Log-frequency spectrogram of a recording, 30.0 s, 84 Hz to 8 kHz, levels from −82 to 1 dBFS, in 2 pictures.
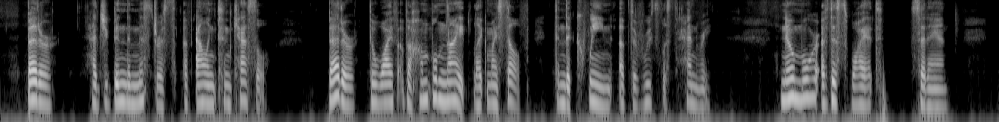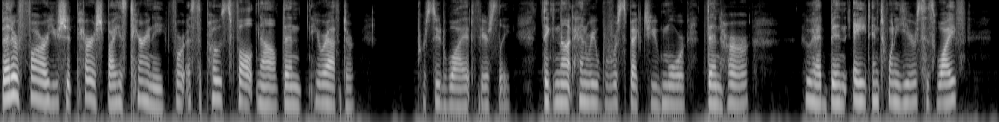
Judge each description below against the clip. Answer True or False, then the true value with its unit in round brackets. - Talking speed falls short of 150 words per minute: True (135 wpm)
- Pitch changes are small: True (2.3 semitones)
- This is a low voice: False (170 Hz)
